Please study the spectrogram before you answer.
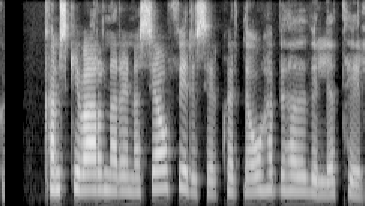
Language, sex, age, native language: Icelandic, female, 40-49, Icelandic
